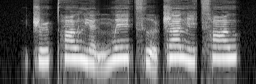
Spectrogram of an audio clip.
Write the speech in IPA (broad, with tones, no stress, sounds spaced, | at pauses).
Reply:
ʈ͡ʂ ɻ̩˧˥ t̪ʰ ɑ˥ ʊ̯ l j ɛ̰˨˩ n n̪ w e˥ ɪ̯ t͡sʰ ɹ̩˨˩ ʈ͡ʂ ä˥ l i˧˥ t͡sʰ ɑ˥ ʊ̯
